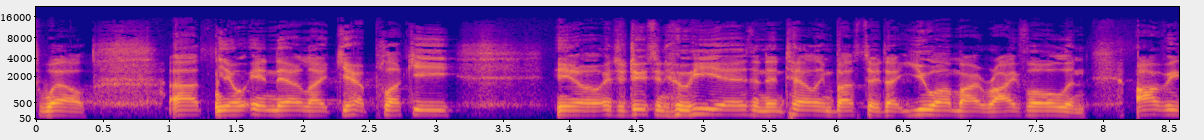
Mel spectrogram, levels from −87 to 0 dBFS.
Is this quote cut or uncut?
cut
